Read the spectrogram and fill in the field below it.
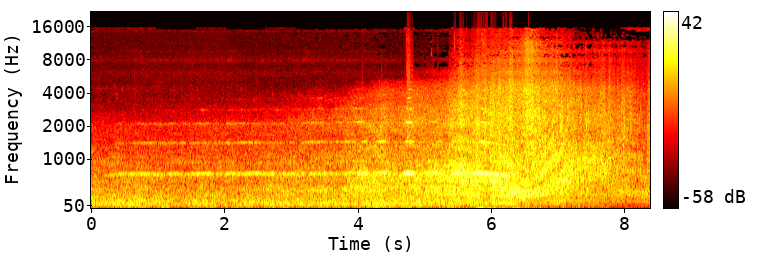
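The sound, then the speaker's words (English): An F4U Corsair fighter plane, nicknamed Whistling Death, dive-bombing: a steady high whistling tone rides over a swelling engine roar, growing louder until the pitch sweeps sharply downward as the plane passes. No voices. “So named for the unforgettable sound she made while dive bombing.”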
